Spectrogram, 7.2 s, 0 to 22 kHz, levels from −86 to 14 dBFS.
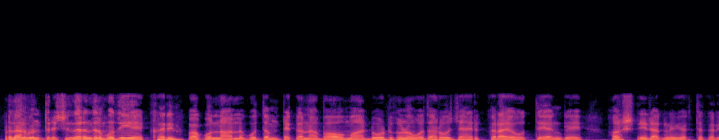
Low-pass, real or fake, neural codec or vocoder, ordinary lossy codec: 7.2 kHz; fake; codec, 16 kHz, 4 kbps, FunCodec, trained on LibriTTS, 50 frames a second; none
